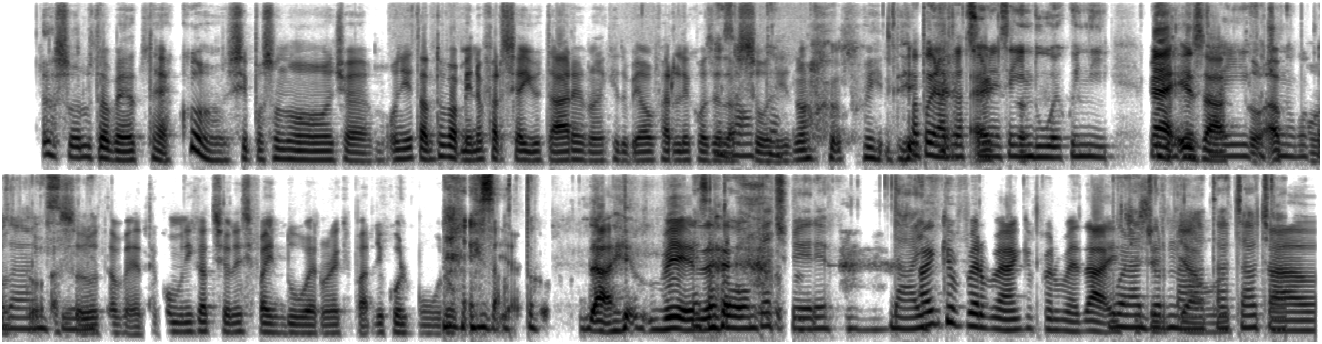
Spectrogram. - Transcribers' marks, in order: tapping; "cioè" said as "ceh"; static; laughing while speaking: "no. Quindi"; laughing while speaking: "Eh"; distorted speech; laughing while speaking: "Dai, bene"; "okay" said as "ocche"
- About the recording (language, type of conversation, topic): Italian, unstructured, Qual è il ruolo della comunicazione in una coppia?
